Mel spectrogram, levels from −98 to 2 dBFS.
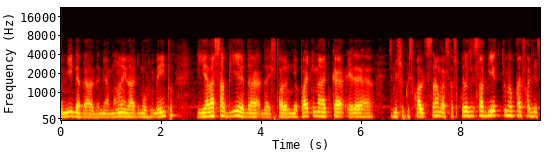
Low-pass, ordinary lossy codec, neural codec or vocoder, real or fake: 7.2 kHz; none; codec, 24 kHz, 1.5 kbps, HILCodec; fake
